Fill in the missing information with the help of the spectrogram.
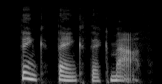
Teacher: The voiceless th sound written as theta is made without vibrating your vocal cords. The air simply flows freely through your mouth. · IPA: /θ/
